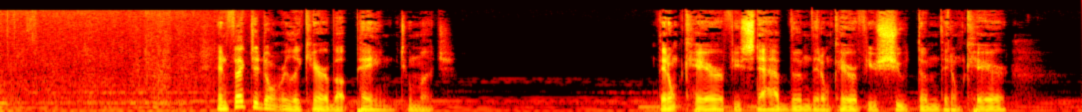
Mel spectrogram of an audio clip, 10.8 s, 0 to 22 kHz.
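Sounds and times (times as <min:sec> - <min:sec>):
dense swarm of flies buzzing: 0:00.0 - 0:02.5
speech: 0:02.2 - 0:04.6, 0:06.6 - 0:10.2.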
